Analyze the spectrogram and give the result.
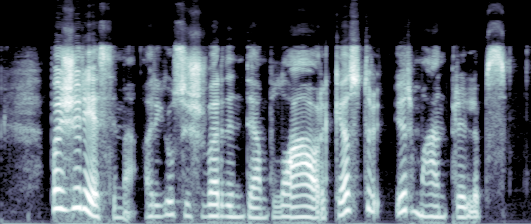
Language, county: Lithuanian, Panevėžys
